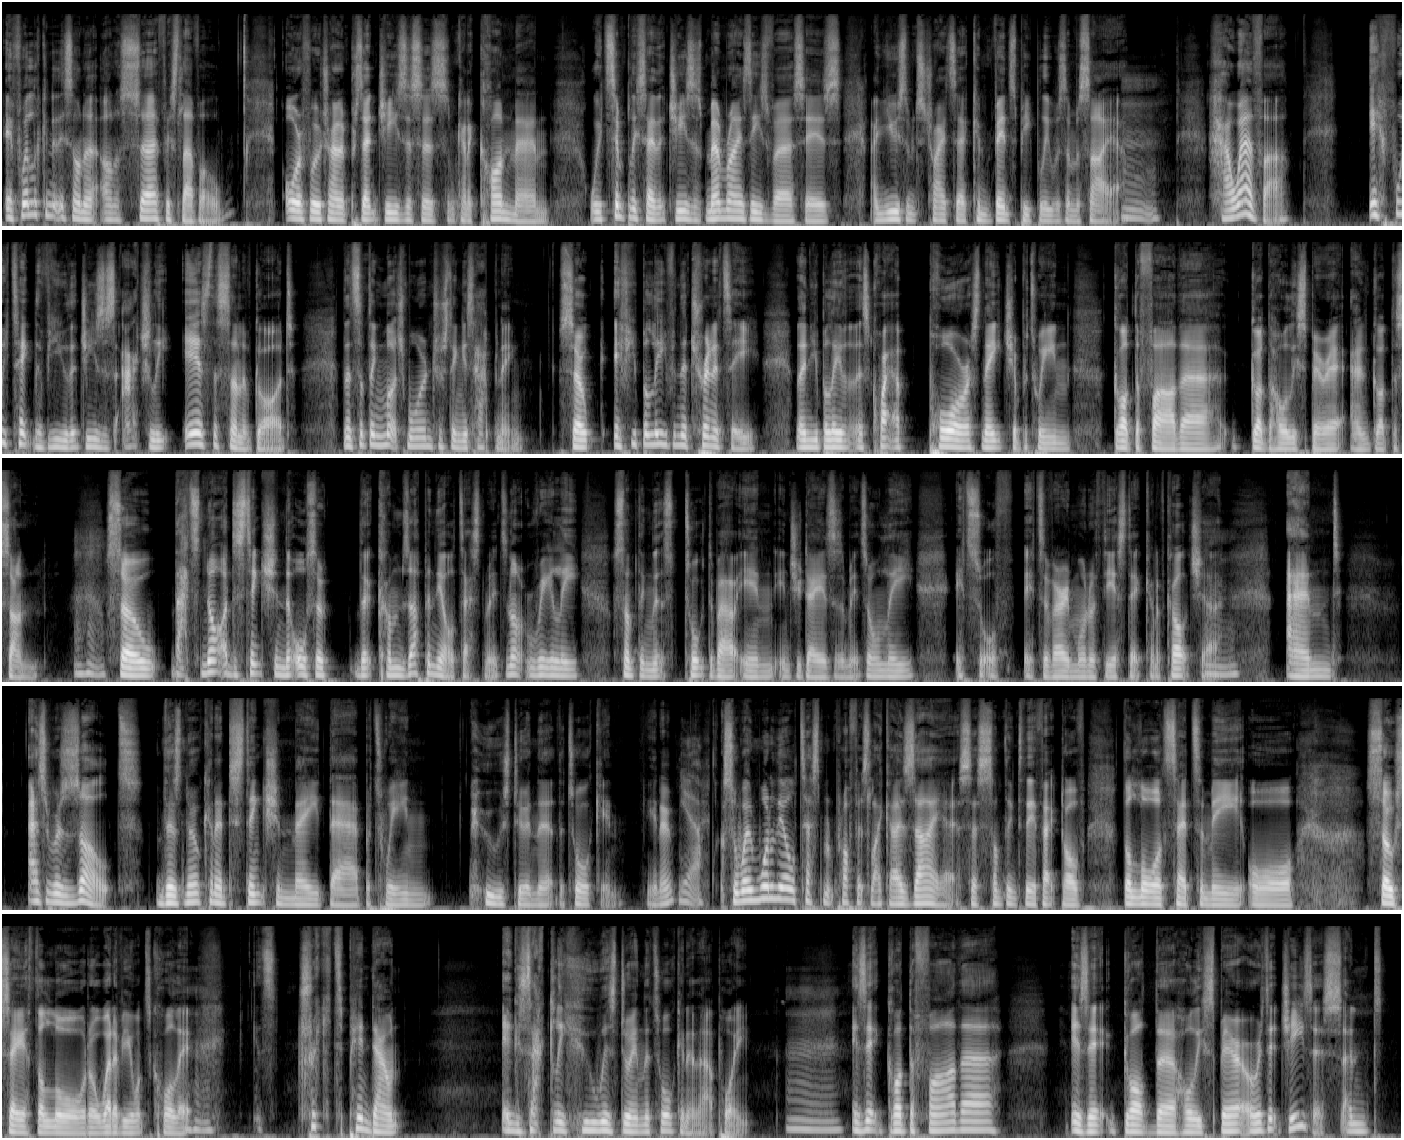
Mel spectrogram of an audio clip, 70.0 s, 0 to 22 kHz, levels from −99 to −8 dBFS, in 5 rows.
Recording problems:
none

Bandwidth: 17 kHz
